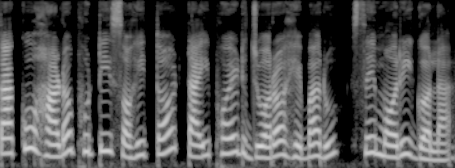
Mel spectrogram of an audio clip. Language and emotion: Odia, neutral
